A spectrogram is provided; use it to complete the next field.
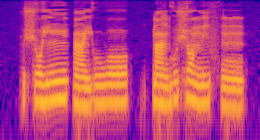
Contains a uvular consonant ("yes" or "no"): no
